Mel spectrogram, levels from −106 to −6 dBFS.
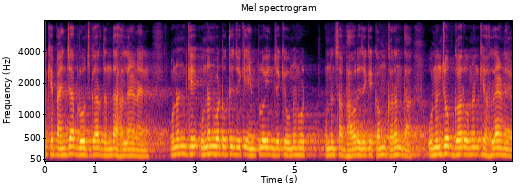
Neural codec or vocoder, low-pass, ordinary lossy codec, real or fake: none; none; none; real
